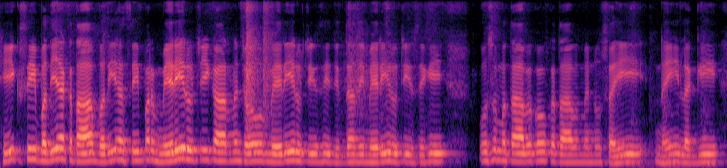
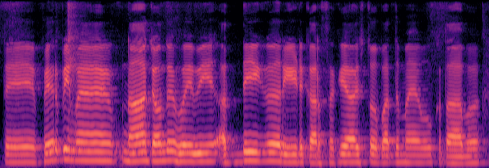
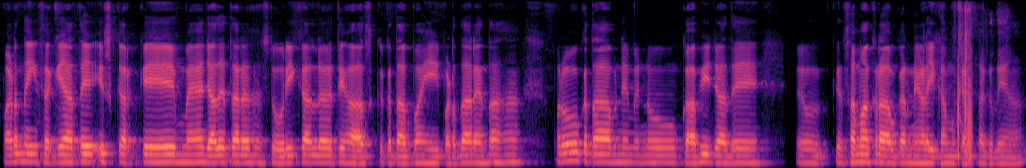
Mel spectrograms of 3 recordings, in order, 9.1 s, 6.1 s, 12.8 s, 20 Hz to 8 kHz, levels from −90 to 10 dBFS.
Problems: background sounds at intervals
